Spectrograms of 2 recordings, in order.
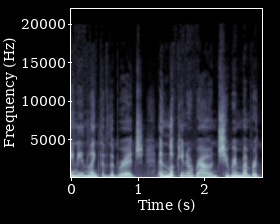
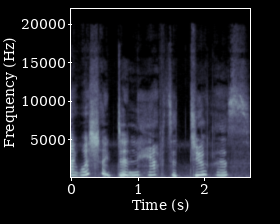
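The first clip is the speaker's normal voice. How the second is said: tiny, barely-there, very small and soft voice; 10 semitones higher, 6 dB quieter than usual. Facing a long silk span she must cross, she speaks in a very small voice. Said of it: "she said in a very small voice".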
